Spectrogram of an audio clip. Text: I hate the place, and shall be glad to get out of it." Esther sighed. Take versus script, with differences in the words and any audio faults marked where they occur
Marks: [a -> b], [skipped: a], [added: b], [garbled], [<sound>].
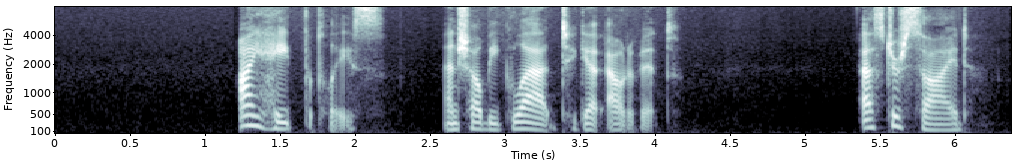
I hate the place, and shall be glad to get out of it." Esther sighed.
